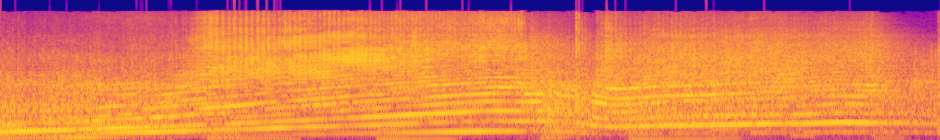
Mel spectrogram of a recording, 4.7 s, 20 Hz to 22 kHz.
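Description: BMW E60 M5's V10 engine accelerating hard, its pitch climbing steadily. Just before three seconds in the pitch drops at an upshift, then it climbs again.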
